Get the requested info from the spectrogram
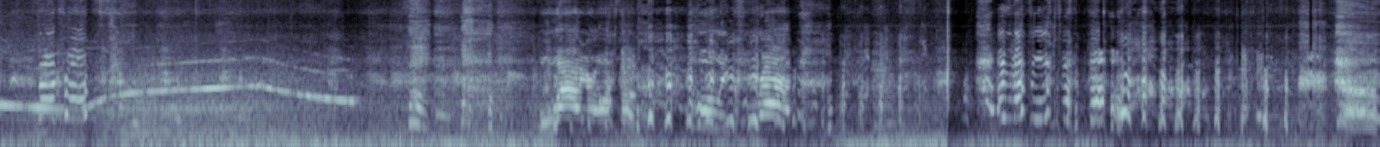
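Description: Police car siren wailing, one slow fall and rise in pitch in the first few seconds, over engine and road rumble inside the moving patrol car. Shrieks and laughter from the occupants follow. The low rumble drops off suddenly about two-thirds of the way through.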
